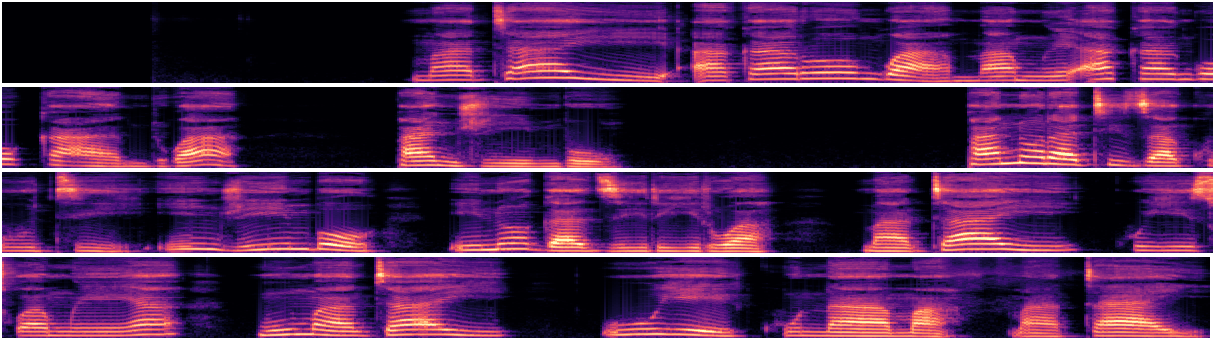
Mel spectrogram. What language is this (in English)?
Shona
